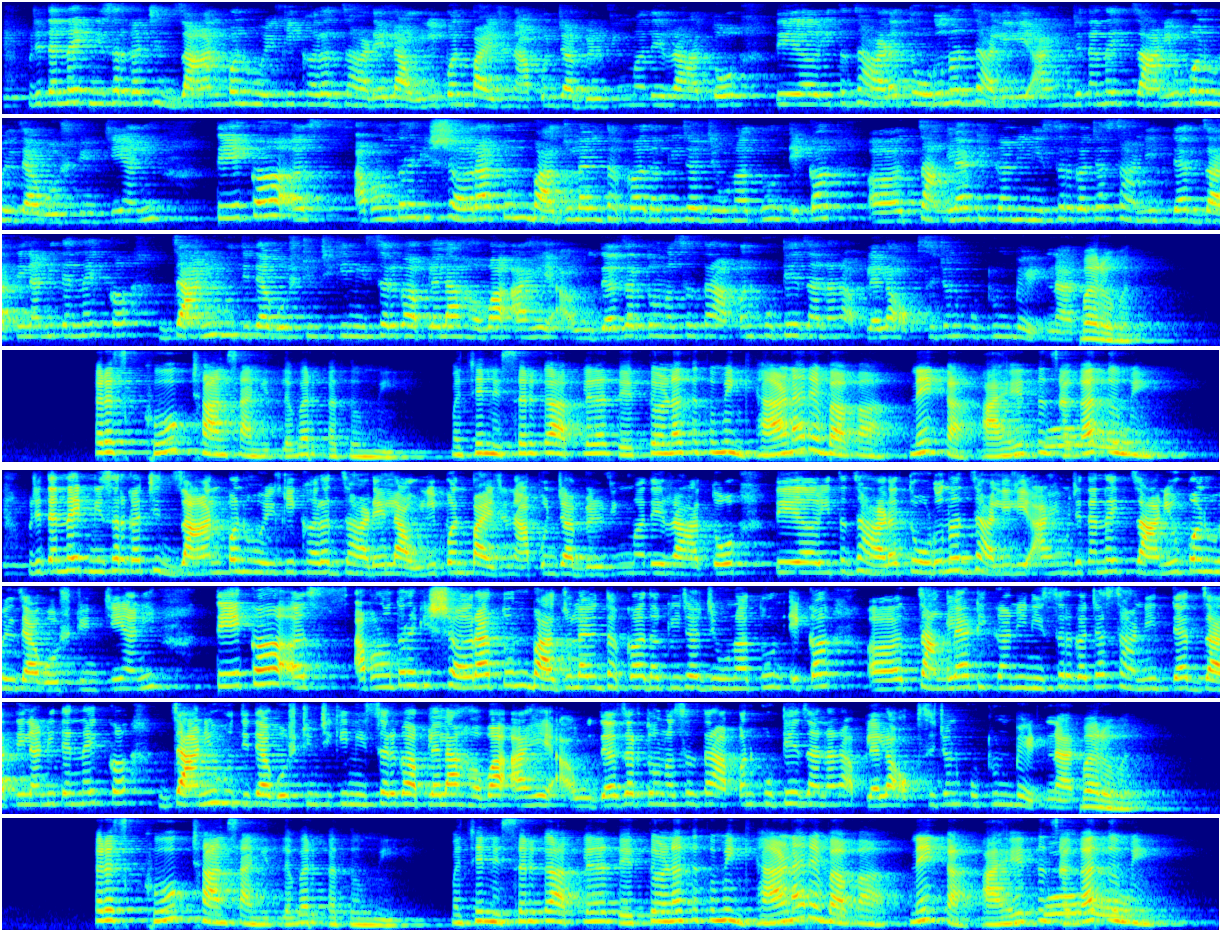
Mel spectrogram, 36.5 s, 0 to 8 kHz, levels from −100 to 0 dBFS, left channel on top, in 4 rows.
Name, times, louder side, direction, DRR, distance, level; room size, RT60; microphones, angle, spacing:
voice 1, 0.0-11.5 11.8-26.3 35.2-35.9, right 5 dB, 70° right, 12 dB, 0.6 m, -36 dB
voice 2, 26.4-26.7 28.1-30.4 30.8-36.0, equal, ahead, 8 dB, 0.4 m, -34 dB
12.0 x 4.3 x 6.0 m, 0.91 s
head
